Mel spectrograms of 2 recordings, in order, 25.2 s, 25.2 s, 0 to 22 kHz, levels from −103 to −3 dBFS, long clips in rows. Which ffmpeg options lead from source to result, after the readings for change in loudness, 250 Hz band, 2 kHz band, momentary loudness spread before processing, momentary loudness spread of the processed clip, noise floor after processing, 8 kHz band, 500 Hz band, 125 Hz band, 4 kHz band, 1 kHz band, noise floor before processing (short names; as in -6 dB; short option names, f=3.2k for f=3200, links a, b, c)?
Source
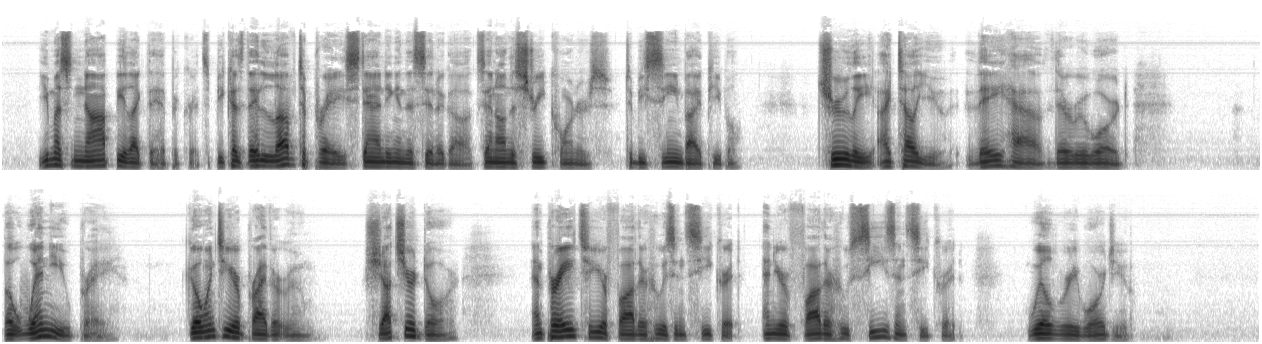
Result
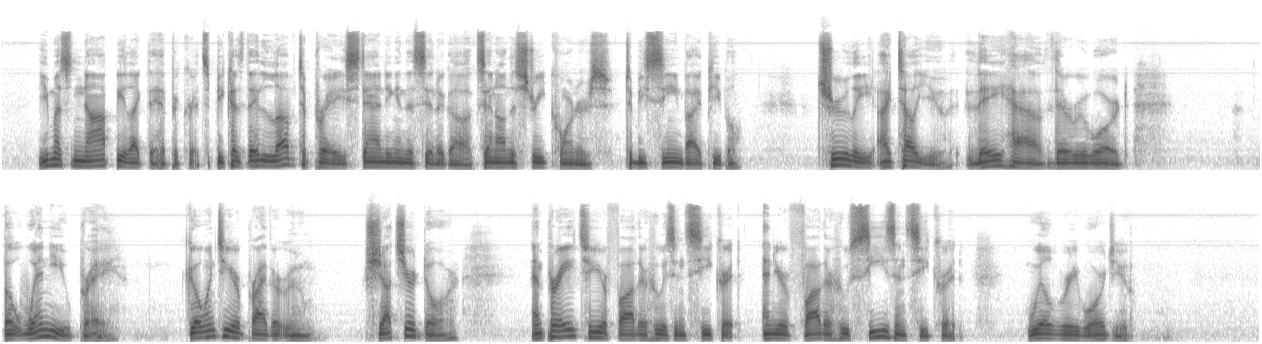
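-16.5 dB, -16.5 dB, -16.0 dB, 17 LU, 8 LU, -79 dBFS, -11.0 dB, -18.0 dB, -15.5 dB, -11.5 dB, -18.0 dB, -77 dBFS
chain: -af "acompressor=threshold=-32dB:ratio=6,volume=-3dB"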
